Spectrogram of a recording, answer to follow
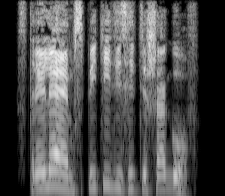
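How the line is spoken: Curt. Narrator (Russian): бросил Добрята

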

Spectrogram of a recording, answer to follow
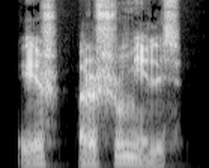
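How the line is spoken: Muttered. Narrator (Russian): пробормотал Игнат

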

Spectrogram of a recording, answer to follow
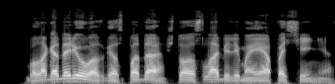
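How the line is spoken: Plain. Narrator (Russian): сказал он

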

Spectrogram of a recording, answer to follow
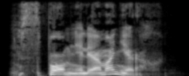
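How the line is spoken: Snort. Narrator (Russian): хмыкнул Игнат

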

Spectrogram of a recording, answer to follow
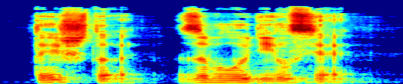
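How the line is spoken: Perfectly calm question. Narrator (Russian): Совершенно спокойно, как будто ничего не произошло, спросил охранник

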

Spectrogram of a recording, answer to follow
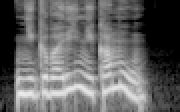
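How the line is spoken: Through clenched teeth. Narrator (Russian): Садит сквозь зубы

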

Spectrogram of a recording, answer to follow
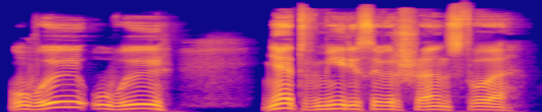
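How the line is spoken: Sigh. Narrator (Russian): вздохнул

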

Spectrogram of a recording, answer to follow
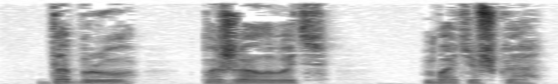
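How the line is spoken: Barely audible babble. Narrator (Russian): еле слышно пролепетала невестка

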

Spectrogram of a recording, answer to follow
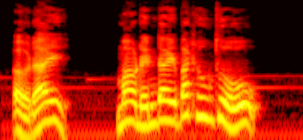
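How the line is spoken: Weak desperate male cry. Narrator (Vietnamese): tiếng kêu thất thanh nhưng yếu ớt của đàn ông gào lên

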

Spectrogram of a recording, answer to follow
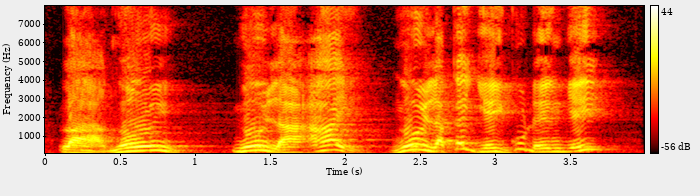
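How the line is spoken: Exasperated roar. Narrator (Vietnamese): Thôi Công Đức hết nhịn nổi, y gầm lên

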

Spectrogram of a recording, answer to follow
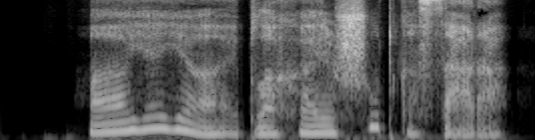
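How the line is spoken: Said through gritted teeth. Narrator (Russian): процедил Алишер

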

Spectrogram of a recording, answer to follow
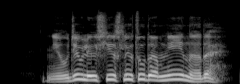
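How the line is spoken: Sighing. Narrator (Russian): вздохнул я

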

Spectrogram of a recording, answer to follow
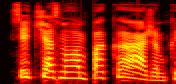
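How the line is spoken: Shouting. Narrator (Russian): крикнул он

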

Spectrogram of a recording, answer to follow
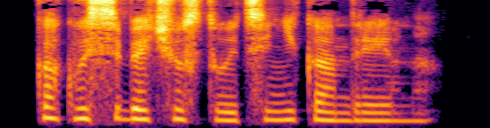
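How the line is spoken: Gentle doctor asking. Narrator (Russian): ласково спрашивает врач

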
